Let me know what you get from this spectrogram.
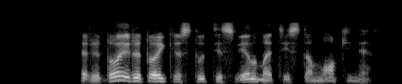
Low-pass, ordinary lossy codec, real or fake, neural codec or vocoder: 7.2 kHz; MP3, 64 kbps; fake; codec, 16 kHz, 1 kbps, FunCodec, trained on LibriTTS, 50 frames a second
